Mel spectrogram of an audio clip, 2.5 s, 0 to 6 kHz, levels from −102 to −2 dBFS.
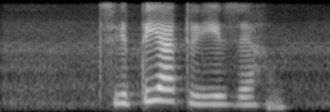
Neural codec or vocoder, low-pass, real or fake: codec, 16 kHz, 0.9 kbps, LongCat-Audio-Codec; 5.4 kHz; fake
